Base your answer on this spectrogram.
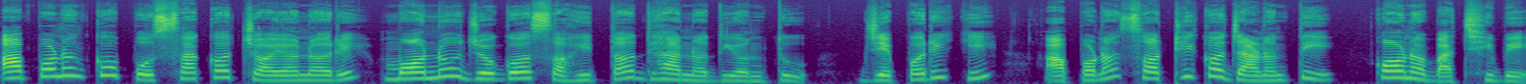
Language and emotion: Odia, neutral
